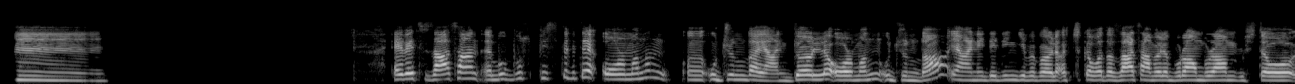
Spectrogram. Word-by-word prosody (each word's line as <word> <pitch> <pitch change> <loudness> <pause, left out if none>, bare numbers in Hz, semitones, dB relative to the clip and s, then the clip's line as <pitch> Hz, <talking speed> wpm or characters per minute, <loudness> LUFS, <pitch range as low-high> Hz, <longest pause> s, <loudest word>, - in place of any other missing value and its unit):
Hıı. 185 -5 -1 2.8
Evet, 255 +4 +3
zaten, 250 +5 +3
e, 215 0 -2
bu 240 -2 -5
buz 275 +2 -11
pisti 285 +1 -10
bir 275 - -13
de 320 -1 +3
ormanın, 245 +3 -2 0.2
ııı, 210 -1 -5
ucunda. 220 -1 -1
Yani 170 -2 0
gölle 220 +3 +2
ormanın 200 +4 +1
ucunda. 195 -2 -1
Yani 195 -1 0
dediğin 200 +1 -5
gibi, 195 -1 -5
böyle, 190 0 +2
açık 190 +3 -8
havada 200 -1 0
zaten, 200 +1 +4
böyle, 195 -1 0
buram 200 0 +2
buram, 195 -1 +1
işte, 185 +2 -3
o 185 0 +4
205 Hz, 130 wpm, -24 LUFS, 195-230 Hz, 2.8 s, zaten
